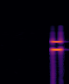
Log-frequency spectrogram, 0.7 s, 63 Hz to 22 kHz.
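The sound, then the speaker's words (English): A single telephone keypad button press on a Marriott automated phone menu: one short, loud dual-tone beep lasting about a tenth of a second, standing alone against a faint, quiet background with no talking. “Pour le service en français, appuyez sur 3.”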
